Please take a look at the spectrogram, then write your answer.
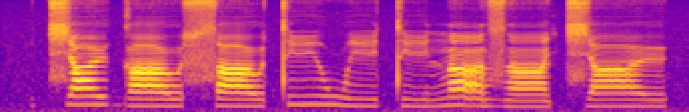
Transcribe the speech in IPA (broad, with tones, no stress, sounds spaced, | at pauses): t͡ɕ a˦ ɪ̯ ɡ a˨ ʊ̯ sʰ a˨ ʊ̯ t i˦ w i˨ t i˨ n ã˦˨ z ã˨ t͡ɕ a˦ ɪ̯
